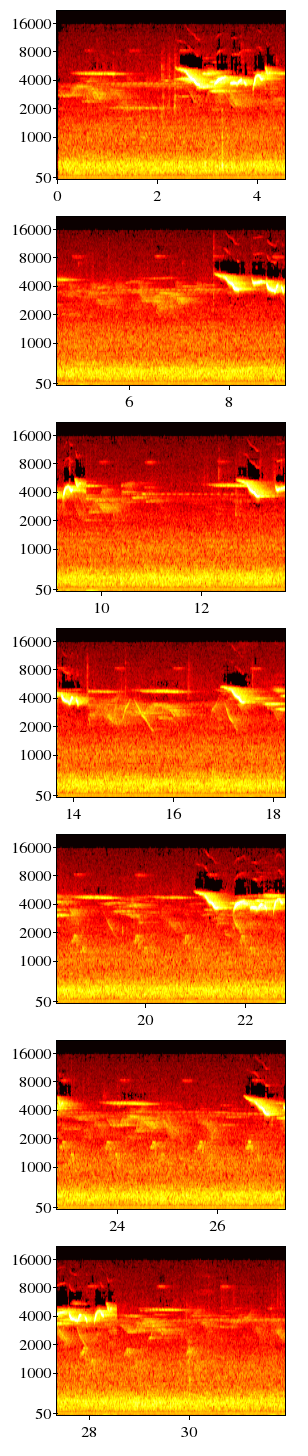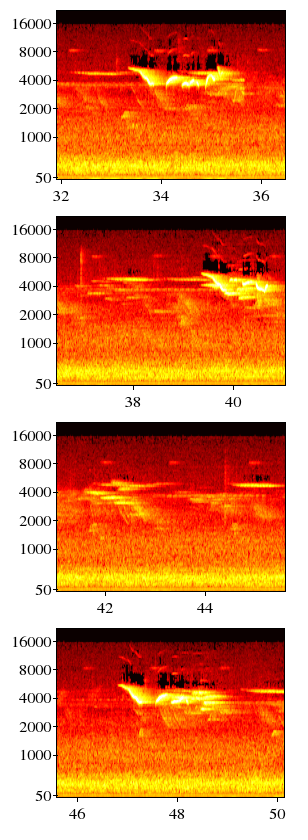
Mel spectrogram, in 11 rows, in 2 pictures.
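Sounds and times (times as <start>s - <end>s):
Vivid niltava calling: 0.4s - 4.8s, 6.7s - 10.6s, 12.4s - 14.4s, 20.8s - 24.9s, 26.6s - 30.2s, 33.2s - 35.7s, 36.9s - 45.6s, 46.8s - 50.1s.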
